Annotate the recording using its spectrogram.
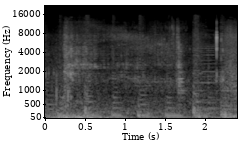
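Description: Budget spinning reel being cranked during a retrieve, with a rough, gritty grinding from its gears: a sign of a cheaply built or poorly running reel.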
